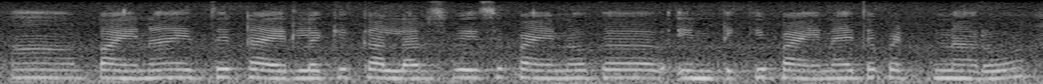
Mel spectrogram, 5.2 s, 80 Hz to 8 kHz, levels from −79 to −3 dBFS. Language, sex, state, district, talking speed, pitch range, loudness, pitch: Telugu, female, Andhra Pradesh, Srikakulam, 125 wpm, 225-240 Hz, -24 LUFS, 230 Hz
